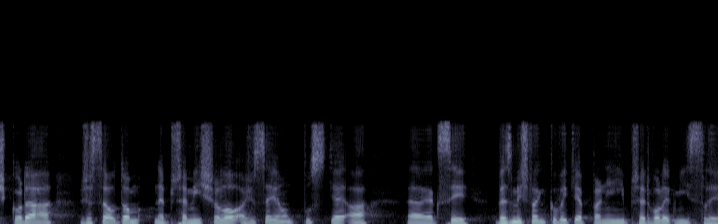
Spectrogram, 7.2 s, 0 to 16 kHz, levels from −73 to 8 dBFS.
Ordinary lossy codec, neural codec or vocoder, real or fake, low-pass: AAC, 96 kbps; codec, 16 kHz, 0.7 kbps, FocalCodec; fake; 7.2 kHz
